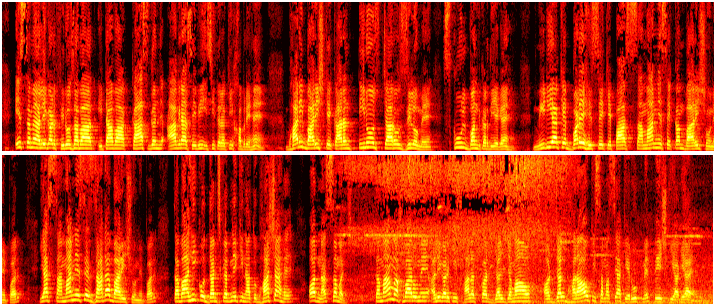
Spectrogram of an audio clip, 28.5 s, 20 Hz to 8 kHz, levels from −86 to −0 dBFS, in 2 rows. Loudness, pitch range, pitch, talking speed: -17 LUFS, 170-210 Hz, 190 Hz, 170 wpm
